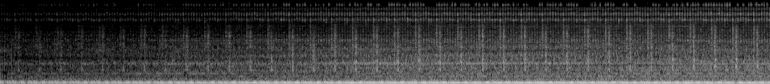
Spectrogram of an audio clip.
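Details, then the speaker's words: Porsche Cayenne (Turbo) V8 with 240k mileage, idling: a sharp, steady metallic ticking over a low rumble, heard through an opening. It has reportedly run 30k like this and may be sleeved (unverified). Engine ticking at idle. "Нормально он думает, шлепает. Неплохо. При условии, что он цокает."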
